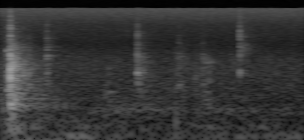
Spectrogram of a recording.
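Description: A sharp click right at the start, followed by four fainter, unevenly spaced clicks.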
